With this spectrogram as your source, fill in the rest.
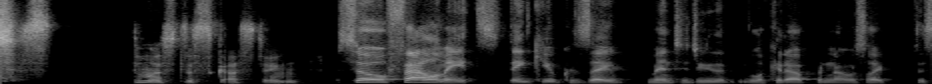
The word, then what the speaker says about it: phthalates: I watched 2 of the most annoying videos on how to pronounce it. It's phthalates.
